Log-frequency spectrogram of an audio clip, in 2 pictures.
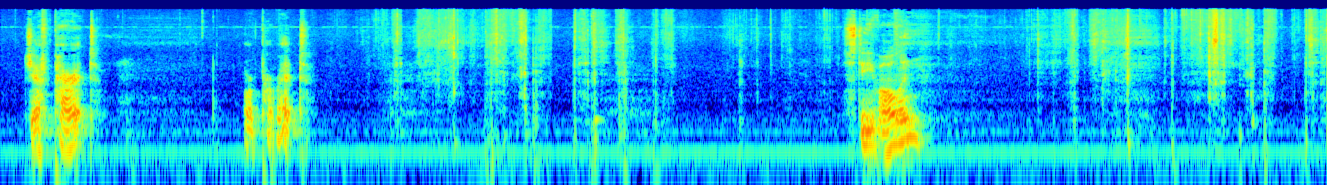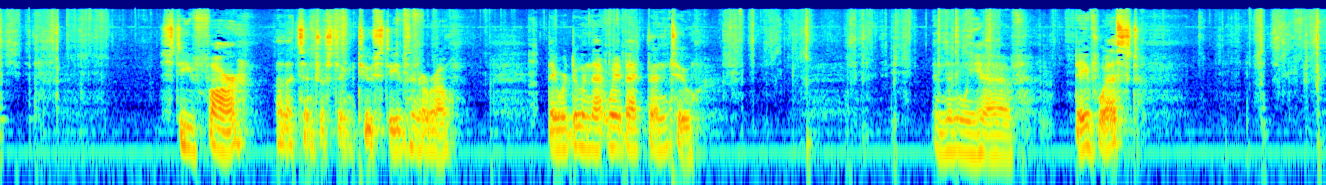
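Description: Trading cards rustle and slide softly as they are shuffled by hand.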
